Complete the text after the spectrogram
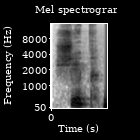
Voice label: "Schepp", kaevels platt

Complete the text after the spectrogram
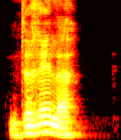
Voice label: "drelle", kaevels platt

